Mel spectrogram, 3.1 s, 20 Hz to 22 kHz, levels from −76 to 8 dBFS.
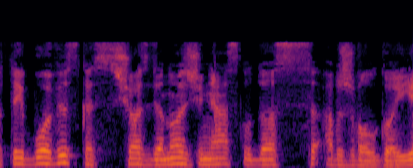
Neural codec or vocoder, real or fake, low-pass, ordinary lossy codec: vocoder, 24 kHz, 100 mel bands, Vocos; fake; 10.8 kHz; AAC, 24 kbps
